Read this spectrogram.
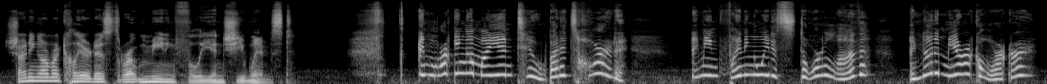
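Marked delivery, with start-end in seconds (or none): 3.9-10.3 high mare voice, a bit exasperated; a princess pony complaining; Cadance voice. A narrator's reading. Cadance grumbling to her husband, high voice.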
